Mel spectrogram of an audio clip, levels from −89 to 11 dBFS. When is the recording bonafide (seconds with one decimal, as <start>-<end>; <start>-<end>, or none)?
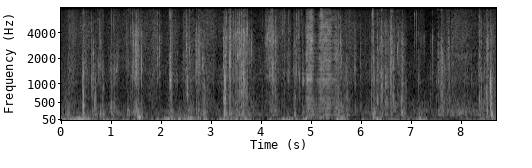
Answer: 0.0-4.9; 5.5-8.7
